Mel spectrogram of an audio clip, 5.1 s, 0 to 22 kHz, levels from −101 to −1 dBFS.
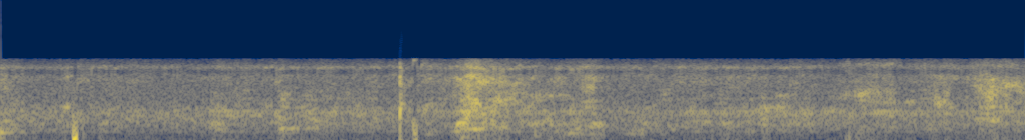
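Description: From start to finish the speech carries the buzzy, gravelly roughness of the GSM full-rate codec, band-limited to telephone range, roughly 300 Hz to 3.4 kHz. That coarse pulse-driven texture separates it from plain band-limiting. GSM bit errors break through at 0.32 to 0.47 s, 1.98 to 2.11 s and 4.22 to 4.34 s, where corrupted filter, pitch and gain values turn the voice into brief squawks, pops and gargling, not the silent gaps of dropped packets.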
